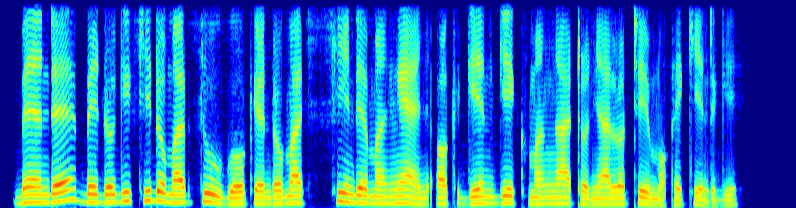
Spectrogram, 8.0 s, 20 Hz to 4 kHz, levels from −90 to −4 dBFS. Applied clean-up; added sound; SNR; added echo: neural separator model SepFormer WHAMR!.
